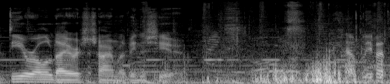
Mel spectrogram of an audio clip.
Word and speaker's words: Inisheer: In fact, it was Inisheer. That's how you say it. I've been reminded 20 times today. Inisheer.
